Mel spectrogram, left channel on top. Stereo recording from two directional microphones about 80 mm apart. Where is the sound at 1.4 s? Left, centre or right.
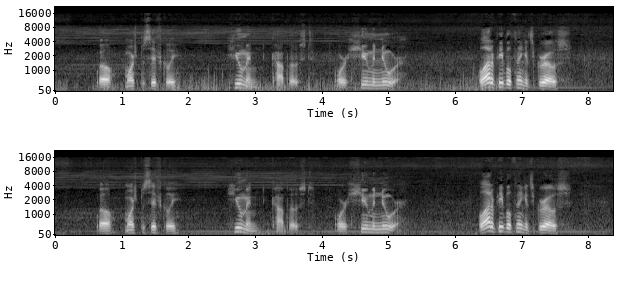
Centre.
